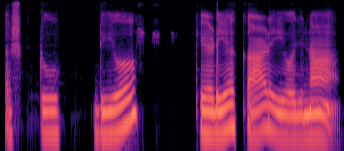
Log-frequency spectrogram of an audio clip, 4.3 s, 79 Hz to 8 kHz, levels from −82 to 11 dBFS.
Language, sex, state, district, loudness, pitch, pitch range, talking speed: Hindi, male, Bihar, Gaya, -20 LUFS, 135 Hz, 130-155 Hz, 70 wpm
